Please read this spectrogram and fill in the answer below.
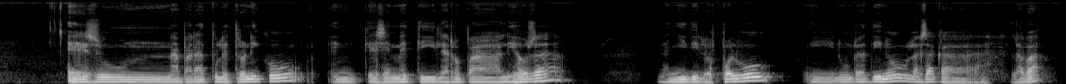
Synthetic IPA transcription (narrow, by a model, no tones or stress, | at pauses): e̞sunapaɾat̪uele̞k̚t̪ɾo̞nikuḛŋke̞s̬e̞met̪ilaro̞palixo̞s̬a | laɲiðilo̞spo̞lβu | inunrat̪inulasaka | laβa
